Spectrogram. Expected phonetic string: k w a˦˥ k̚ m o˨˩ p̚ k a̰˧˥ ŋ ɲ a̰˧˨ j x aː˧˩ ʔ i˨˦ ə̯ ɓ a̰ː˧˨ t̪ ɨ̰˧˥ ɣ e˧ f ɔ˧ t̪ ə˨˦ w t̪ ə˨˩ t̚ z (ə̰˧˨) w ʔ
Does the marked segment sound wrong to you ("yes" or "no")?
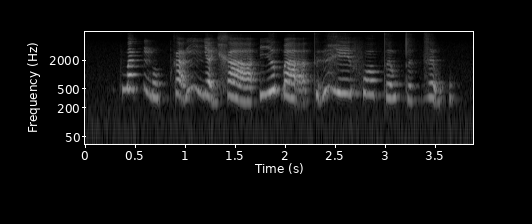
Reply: no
